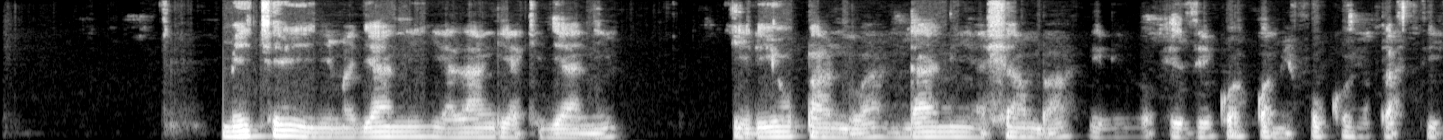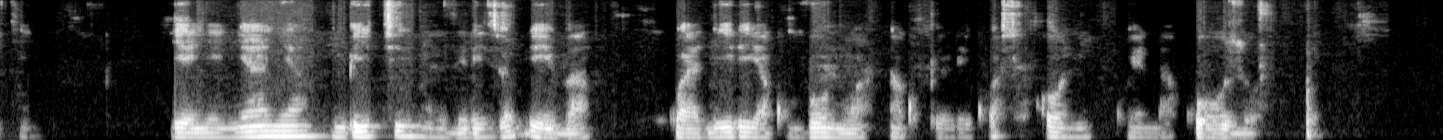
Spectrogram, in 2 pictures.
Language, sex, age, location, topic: Swahili, male, 25-35, Dar es Salaam, agriculture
